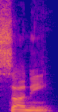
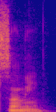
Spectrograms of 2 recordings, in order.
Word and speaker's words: Suni: We were like, without Simone, it's pronounced Sunny. My bad. Shorty just texted me. She says pronounced Sunny. Thank you. Thank you, babe. Sunny Lee has brought home the gold.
